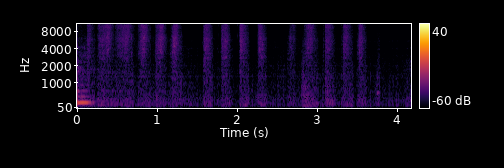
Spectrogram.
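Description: Paintbrush spreading thick acrylic paint across a paper palette: a quick run of soft rubbing strokes, about four a second.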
